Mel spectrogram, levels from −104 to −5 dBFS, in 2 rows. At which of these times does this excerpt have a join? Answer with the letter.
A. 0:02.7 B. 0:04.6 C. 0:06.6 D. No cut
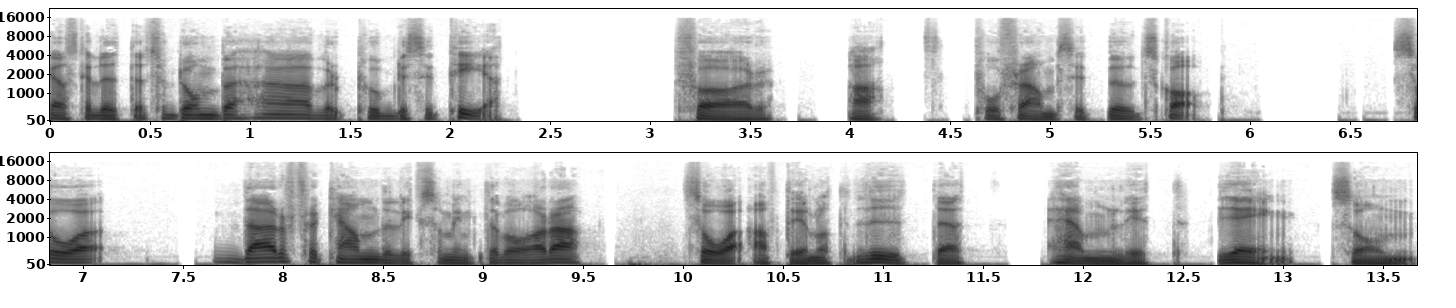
B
